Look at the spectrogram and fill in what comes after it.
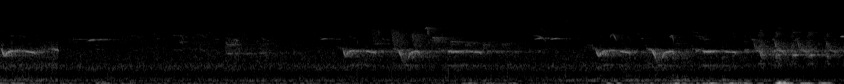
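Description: Birds calling in the bush: a whistled, swooping phrase repeated three times a few seconds apart, with fainter chirps between. A short low thump near the end.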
